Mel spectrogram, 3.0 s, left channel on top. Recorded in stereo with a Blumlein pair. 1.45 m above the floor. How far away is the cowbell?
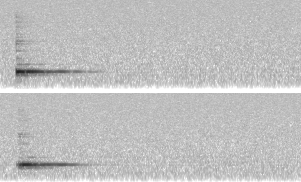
About 3 m.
